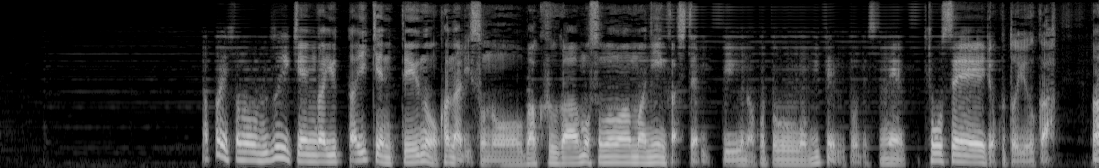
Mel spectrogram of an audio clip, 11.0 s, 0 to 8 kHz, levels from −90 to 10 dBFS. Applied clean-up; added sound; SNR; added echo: neural mask model DeepFilterNet 3.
